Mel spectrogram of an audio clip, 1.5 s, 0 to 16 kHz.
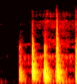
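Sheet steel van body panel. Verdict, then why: Original. Five knuckle taps on the sheet-steel body panel of a 2010 Toyota Hiace GL van give short, hollow knocks with a mid-pitched tone and a quick decay. The uniform tinny sound marks the body as original metal with no repair or filler.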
